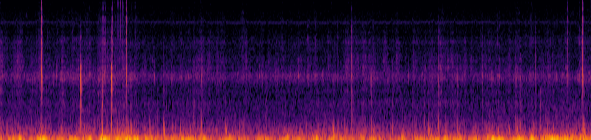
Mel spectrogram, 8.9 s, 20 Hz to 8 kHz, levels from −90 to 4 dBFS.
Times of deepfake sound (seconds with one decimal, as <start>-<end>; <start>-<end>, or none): 1.8-2.9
